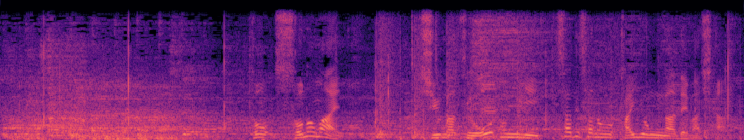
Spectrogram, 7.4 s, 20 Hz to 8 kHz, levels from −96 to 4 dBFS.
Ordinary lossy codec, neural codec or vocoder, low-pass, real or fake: none; none; 7.2 kHz; real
